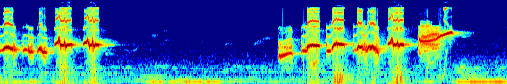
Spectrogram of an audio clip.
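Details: Orange-headed thrush singing powerfully: two bursts of loud, rich whistled and chirping phrases, rapid and varied, with a rising slurred note ending the second burst and a quiet pause between.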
